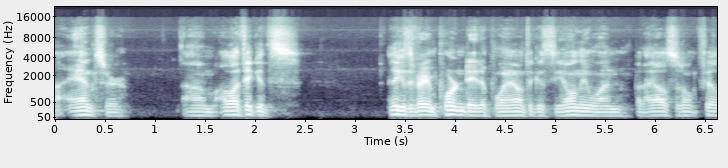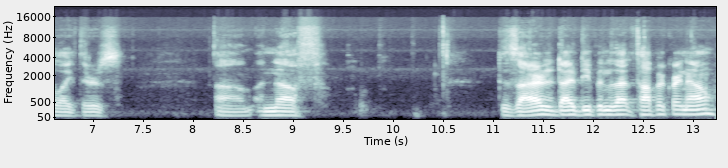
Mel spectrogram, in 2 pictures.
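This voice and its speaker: Soft-spoken and fairly low in pitch, a man talks at a moderate pace with fairly even intonation and long, frequent pauses. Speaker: school board member. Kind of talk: board meeting discussion. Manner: halting.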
